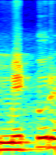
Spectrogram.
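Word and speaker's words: மேட்டூர்: और मीटर जो है वो मीटर एग्जैक्टली नहीं हो कि मेट्टूर है, तो मेट्टूर तमिलनाडु में ऐसा प्रोनाउंसिएशन होता है, तो ये हो गया हमारा मेट्टूर बांध।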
